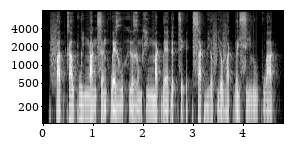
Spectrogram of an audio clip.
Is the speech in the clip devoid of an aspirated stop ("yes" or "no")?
yes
